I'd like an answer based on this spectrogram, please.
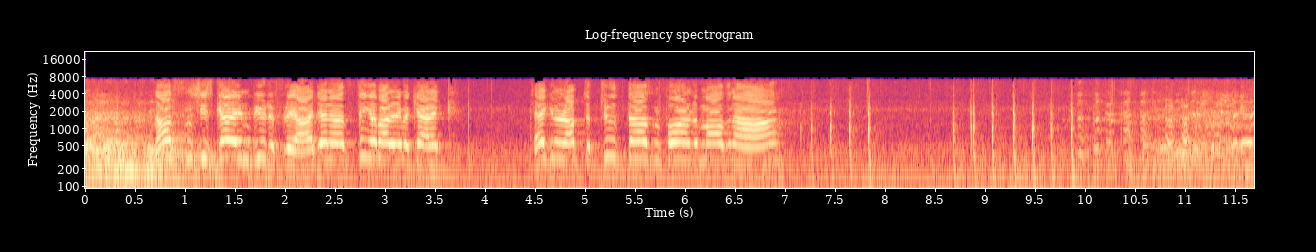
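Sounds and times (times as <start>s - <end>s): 
laughter: 0.0s - 1.1s, 9.8s - 11.6s
speech: 0.6s - 3.7s, 4.5s - 7.0s, 10.8s - 11.5s
knocking on aeroplane windscreen: 8.7s - 10.0s.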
